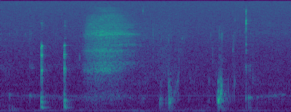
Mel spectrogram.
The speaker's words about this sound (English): Don't mind me as I just slam water against the back of my throat.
